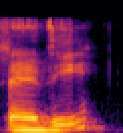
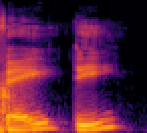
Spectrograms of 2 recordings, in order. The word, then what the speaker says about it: Fedi: Okay, so it's Fedi. Fedi? Okay. Yeah. Faye D.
